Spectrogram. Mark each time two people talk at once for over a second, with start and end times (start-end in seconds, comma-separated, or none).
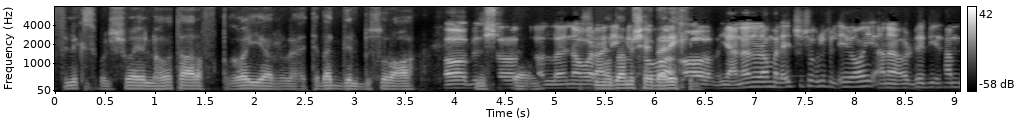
5.2-6.5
